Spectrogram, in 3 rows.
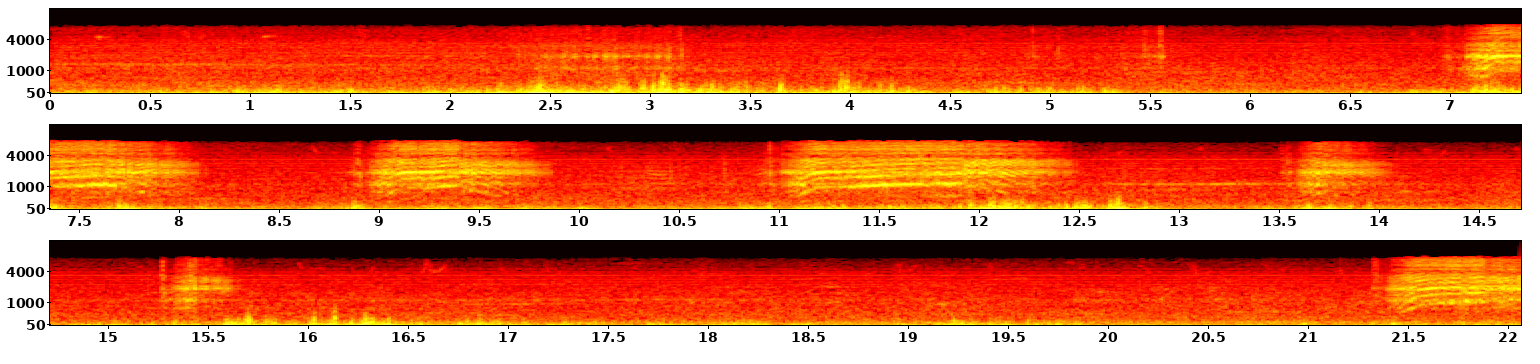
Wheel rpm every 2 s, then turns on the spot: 0, 10, 0, 30, 30, 50, 20, 0, 0, 0, 20.
2-4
